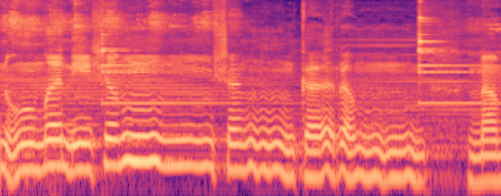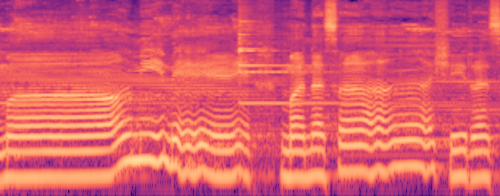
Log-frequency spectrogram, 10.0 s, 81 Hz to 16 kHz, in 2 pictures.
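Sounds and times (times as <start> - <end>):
person singing long ornamented notes: 0.0 - 10.0.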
